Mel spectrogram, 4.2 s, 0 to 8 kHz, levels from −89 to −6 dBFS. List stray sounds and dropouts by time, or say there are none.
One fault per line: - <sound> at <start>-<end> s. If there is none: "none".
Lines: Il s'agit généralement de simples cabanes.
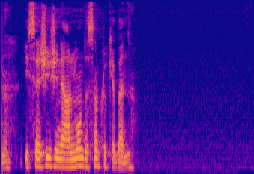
none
